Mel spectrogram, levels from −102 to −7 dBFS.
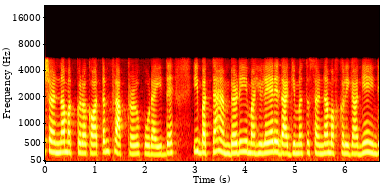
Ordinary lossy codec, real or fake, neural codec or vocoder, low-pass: none; fake; codec, 16 kHz, 0.2 kbps, FocalCodec; 5.4 kHz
